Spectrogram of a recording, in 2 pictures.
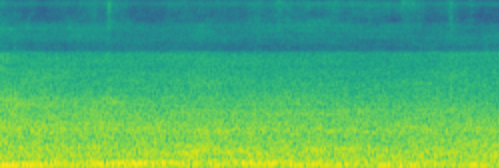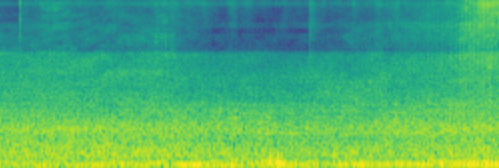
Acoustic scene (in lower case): street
